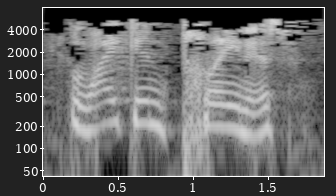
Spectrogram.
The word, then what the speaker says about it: Lichen planus: Lichen planus is how it's pronounced.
